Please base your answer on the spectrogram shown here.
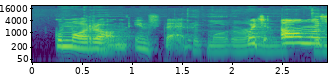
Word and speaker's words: god morgon: bit interesting with god morgon is that the pronunciation is a little bit weird. You might want to read it as god morgon, but we actually say god morgon instead, which almost sounds like an insult in English.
